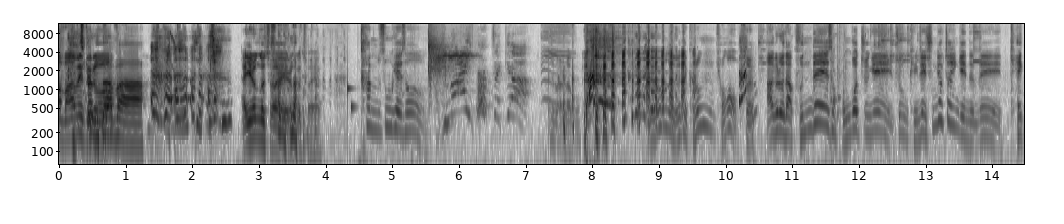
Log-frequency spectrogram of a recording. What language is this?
Korean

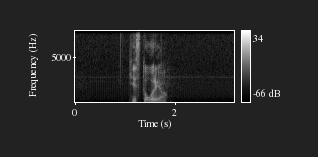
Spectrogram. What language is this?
Swedish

